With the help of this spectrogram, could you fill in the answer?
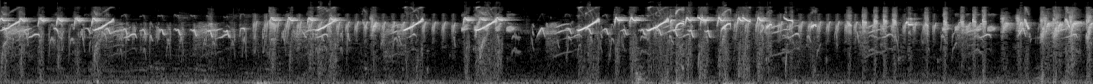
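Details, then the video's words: Recording of assorted sunbirds used as a lure and tutor track to get birds singing fast: continuous high-pitched twitters and squeaky trills, one short lull near the middle, then dense chirping resumes. "suara pikat semua jenis burung kolibri"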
